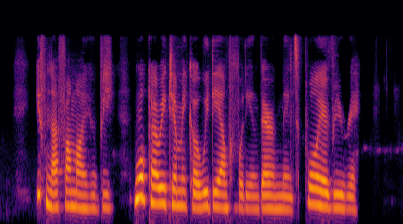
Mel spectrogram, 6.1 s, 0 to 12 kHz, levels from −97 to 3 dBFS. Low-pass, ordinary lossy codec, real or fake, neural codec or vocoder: 7.2 kHz; none; fake; codec, 16 kHz, 1 kbps, X-Codec, HuBERT features, trained on balanced general audio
